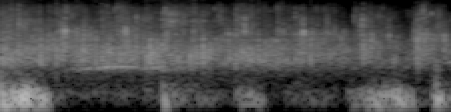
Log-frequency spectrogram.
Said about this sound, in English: Love the claps. Thanks, guys. It really is encouraging.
